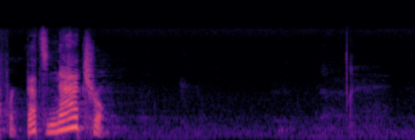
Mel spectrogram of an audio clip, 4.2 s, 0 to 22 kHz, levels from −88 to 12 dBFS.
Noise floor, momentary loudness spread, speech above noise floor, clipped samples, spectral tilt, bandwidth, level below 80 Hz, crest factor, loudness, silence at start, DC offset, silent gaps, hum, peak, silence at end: -64 dBFS; 12 LU; 38 dB; under 0.1%; -4.5 dB/octave; 11.5 kHz; -68 dBFS; 22 dB; -26 LUFS; 0.05 s; under 0.1%; none; none; -8 dBFS; 3.1 s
